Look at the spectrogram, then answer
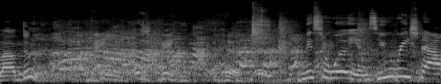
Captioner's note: all laughing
